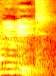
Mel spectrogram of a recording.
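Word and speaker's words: minute: মিনিট মানে মনে রাখবেন আরেকটা মিনিটের উচ্চারণ হয় মিউনিট মিনিটের উচ্চারণ হয় মিউনিট যেটার বাংলা হচ্ছে ক্ষুদ্র যেটার বাংলা হচ্ছে ক্ষুদ্র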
